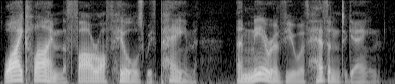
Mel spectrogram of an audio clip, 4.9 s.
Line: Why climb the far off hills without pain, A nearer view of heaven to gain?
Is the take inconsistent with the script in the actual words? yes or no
yes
